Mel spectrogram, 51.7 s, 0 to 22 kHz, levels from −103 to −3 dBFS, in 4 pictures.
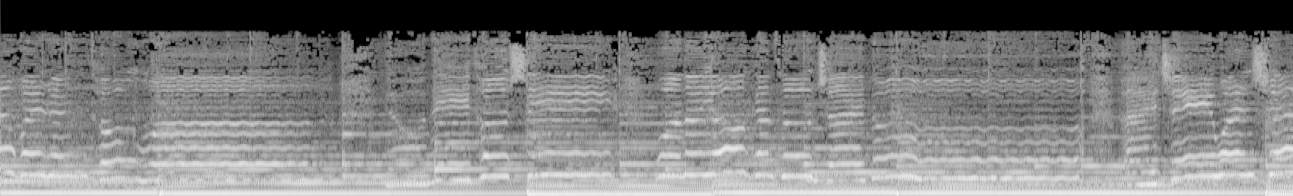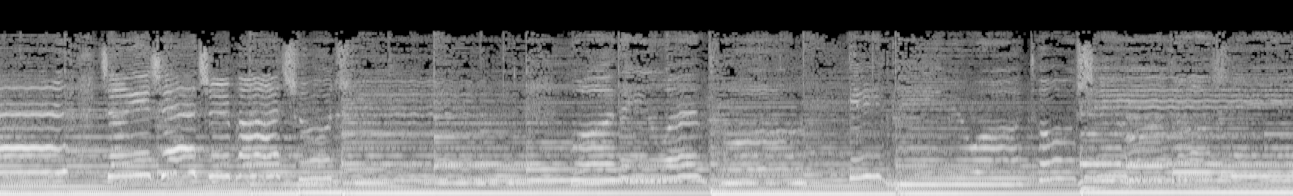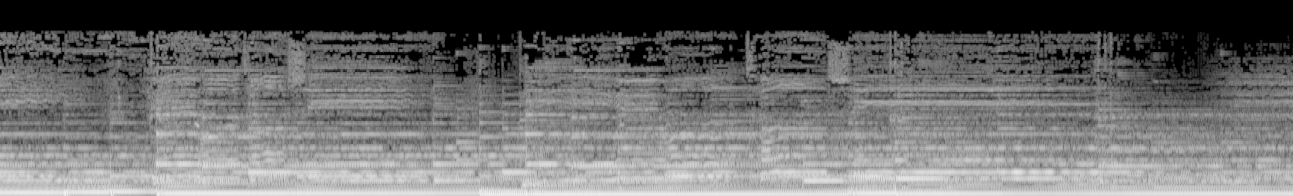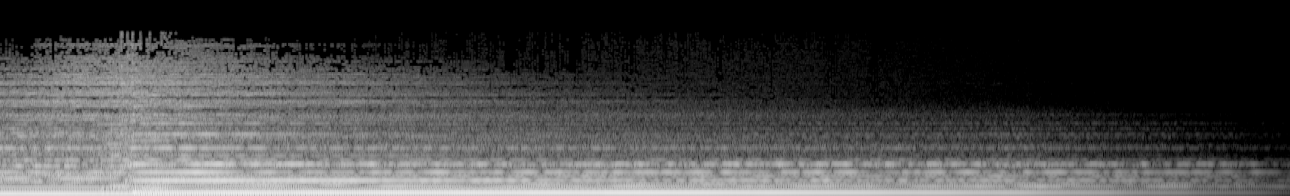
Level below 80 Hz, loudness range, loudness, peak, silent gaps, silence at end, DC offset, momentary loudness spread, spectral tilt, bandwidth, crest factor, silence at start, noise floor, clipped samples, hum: -18 dBFS; 5 LU; -16 LUFS; -2 dBFS; none; 2.15 s; under 0.1%; 6 LU; -6 dB/octave; 11.5 kHz; 12 dB; 0 s; -61 dBFS; under 0.1%; none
